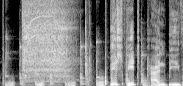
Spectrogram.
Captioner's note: whirring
